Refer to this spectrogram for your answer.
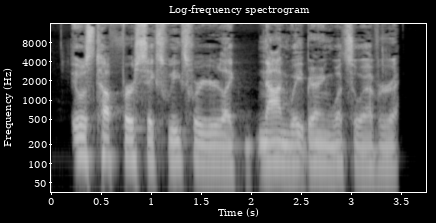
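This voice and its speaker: A man's fairly low-pitched, fairly even intonation in an unremarkable speaking voice. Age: 30s. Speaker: CrossFit athlete and former Navy SEAL. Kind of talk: casual chat. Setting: remote call from home. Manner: laid-back, filler-heavy.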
